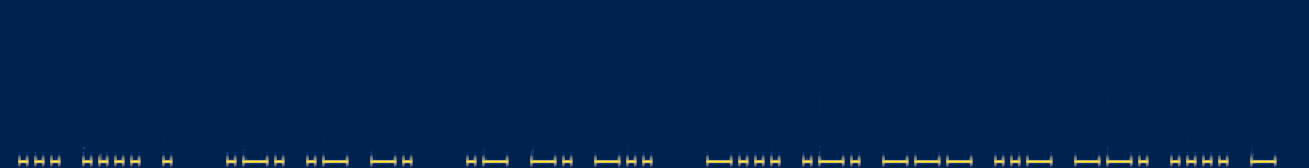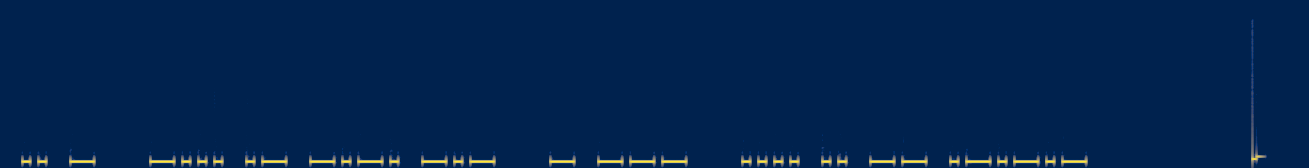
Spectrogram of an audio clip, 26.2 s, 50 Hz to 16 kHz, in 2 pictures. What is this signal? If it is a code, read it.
Morse code, heard as a keyed tone, about 15 wpm, 700 Hz. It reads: SHE RAN AND BROUGHT IT BACK TO HIM.
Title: Sentences from Top 1000 Words - Review Part 3 - 15wpm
